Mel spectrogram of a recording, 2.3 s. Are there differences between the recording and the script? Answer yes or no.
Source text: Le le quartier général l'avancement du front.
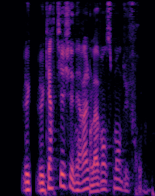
no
